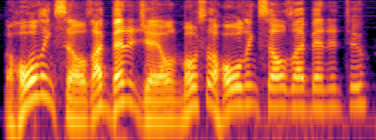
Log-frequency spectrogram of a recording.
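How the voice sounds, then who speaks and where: A man's voice: sits high, sing-song, fairly quick, dry recording, clean studio sound. A man co-hosting a casual podcast, rambling loosely and laughing often. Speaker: co-host.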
